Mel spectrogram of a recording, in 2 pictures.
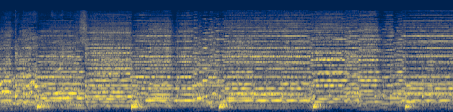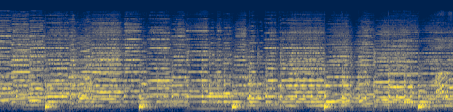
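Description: Piano accordion playing an instrumental passage of an Ossetian song, a sustained reedy melody over bass notes that fall about once a second.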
